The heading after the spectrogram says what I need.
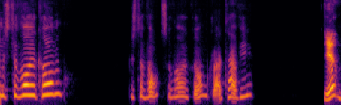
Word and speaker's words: Iacon: Vaults of Viacom. Iacon. Viacom. Mm-hmm. Yeah, Iacon. Very good.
